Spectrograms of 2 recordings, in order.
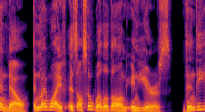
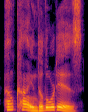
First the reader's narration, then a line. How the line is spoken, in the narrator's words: she exclaimed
